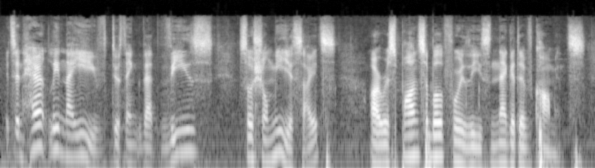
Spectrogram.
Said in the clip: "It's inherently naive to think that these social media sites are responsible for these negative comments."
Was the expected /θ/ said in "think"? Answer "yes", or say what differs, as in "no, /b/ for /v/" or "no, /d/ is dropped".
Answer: yes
